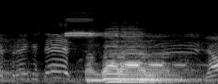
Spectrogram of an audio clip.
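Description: Men shouting loudly, cut by a short, high, steady whistle blast just over half a second in, typical of a referee's whistle stopping play for a foul.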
